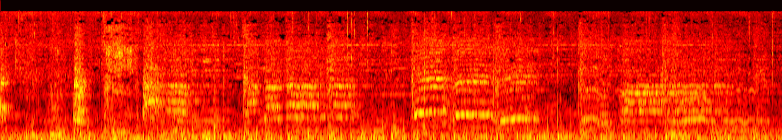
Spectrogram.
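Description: A dog named Peanut barks repeatedly in a run of short, bright yaps, loud, over a constant rushing background like running water.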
